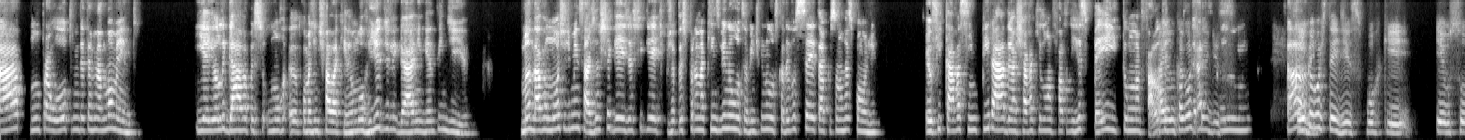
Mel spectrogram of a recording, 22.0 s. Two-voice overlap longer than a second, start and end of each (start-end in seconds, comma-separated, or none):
17.3-18.5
